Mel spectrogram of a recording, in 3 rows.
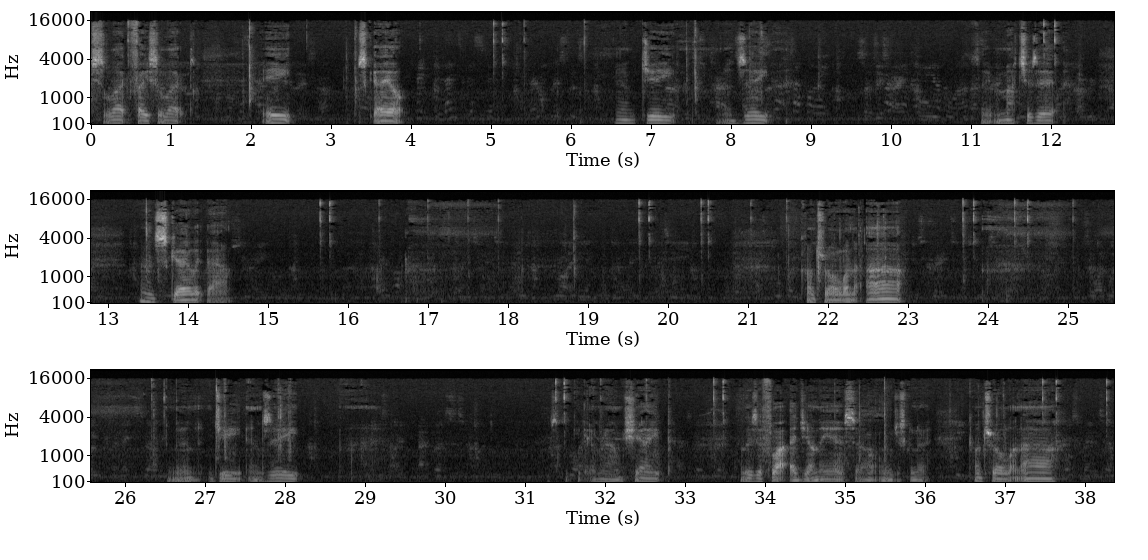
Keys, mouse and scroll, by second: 0.3 click, 1.7 e, 3.0 s, 4.9 click, 5.9 middle click, 7.2-8.8 typing, 11.8 click, 13.3 s, 15.5 click, 16.8 middle click, 17.7 middle click, 18.5 s, 19.5 click, 20.4 click, 21.3 middle click, 22.2 ctrl+r, 23.6 click, 24.3 click, 26.1 middle click, 26.9-28.6 typing, 31.3 click, 32.3 middle click, 32.3 g, 33.3 click, 36.5 ctrl+r, 37.4 click, 38.2 click.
